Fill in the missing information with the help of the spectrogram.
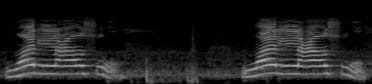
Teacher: والعصر، والعصر، عین کو حلق سے نکالنا ہے، صاد موٹے حروف میں سے ہے، پر کر کے پڑھا جائے گا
